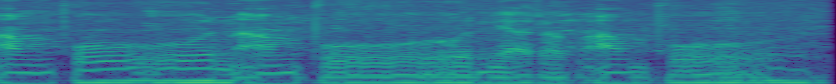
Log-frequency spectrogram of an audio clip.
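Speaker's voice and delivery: ordinary delivery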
